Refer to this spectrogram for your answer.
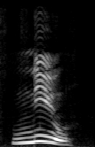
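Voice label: "new", Nigerian Pidgin, female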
